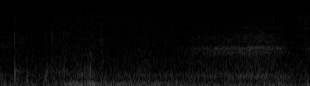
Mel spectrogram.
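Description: Low, rough snuffling breath noises from a sleeping dog, typical snoring in a quiet room.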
